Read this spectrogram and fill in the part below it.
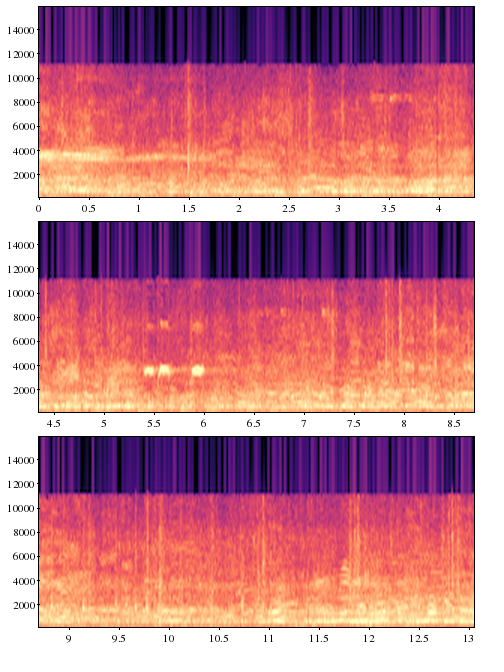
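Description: A large crowd of men and women chatters and calls out outdoors.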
